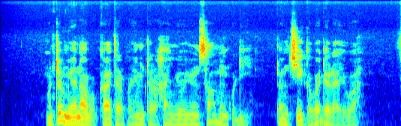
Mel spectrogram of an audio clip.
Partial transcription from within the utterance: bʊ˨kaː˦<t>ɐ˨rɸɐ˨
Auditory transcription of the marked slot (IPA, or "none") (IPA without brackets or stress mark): t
